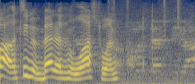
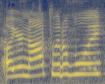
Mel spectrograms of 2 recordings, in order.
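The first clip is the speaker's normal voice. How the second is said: mocking taunt; 8 semitones higher than usual. Real, not acted. Taunting a downed enemy.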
